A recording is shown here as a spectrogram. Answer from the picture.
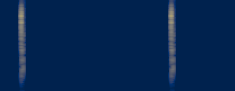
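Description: Two short, sharp computer mouse clicks about a second and a half apart, against dead silence.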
